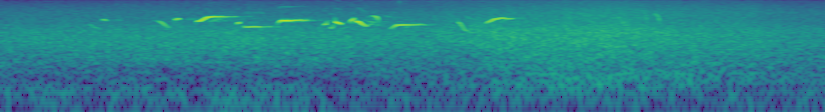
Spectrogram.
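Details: A male snow bunting singing on territory in summer on Grimsey Island, Iceland, among nesting seabirds, gives a brief, bright warbling phrase of clear high whistled notes, lasting under two seconds, over steady surf and wind.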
